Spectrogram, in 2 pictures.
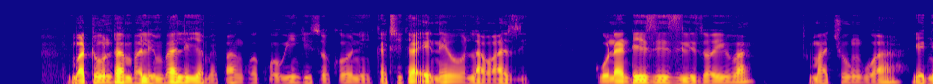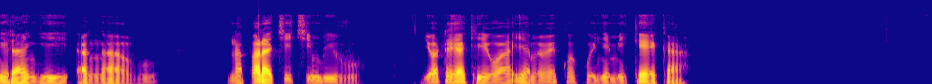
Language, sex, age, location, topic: Swahili, male, 25-35, Kisumu, finance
